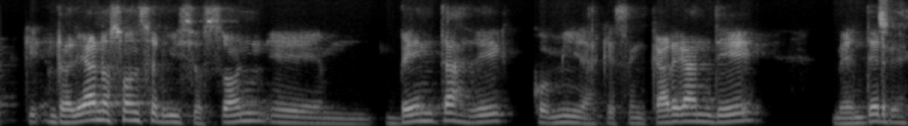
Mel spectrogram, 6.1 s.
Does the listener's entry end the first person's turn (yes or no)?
no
